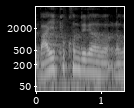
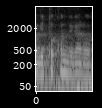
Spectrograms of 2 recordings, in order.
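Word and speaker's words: mitochondria: 뭐 원래 마이토콘드리아라고 읽으셔야 되는데 아직은 표기가 미토콘드리아라고 되어 있고, 그 다음에 가를 중심으로 ATP를 합성하는 작용을 무엇이라고 하냐?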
